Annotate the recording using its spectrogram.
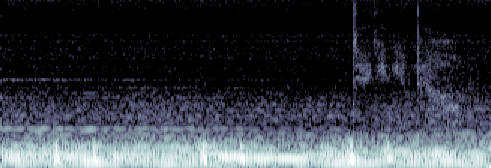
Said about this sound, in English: And that heartbeat, so rhythmic.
